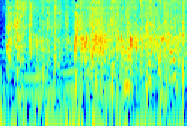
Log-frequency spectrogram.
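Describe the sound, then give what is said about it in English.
A short burst of small applause: a light patter of scattered hand claps from a modest group, steady throughout, with faint voices murmuring underneath. “I've got a small applause. Will that do?”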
